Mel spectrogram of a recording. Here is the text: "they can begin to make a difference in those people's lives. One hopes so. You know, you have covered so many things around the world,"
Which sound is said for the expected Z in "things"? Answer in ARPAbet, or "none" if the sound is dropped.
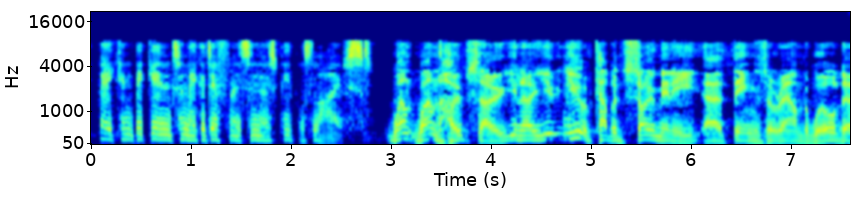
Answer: Z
